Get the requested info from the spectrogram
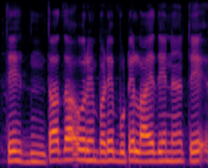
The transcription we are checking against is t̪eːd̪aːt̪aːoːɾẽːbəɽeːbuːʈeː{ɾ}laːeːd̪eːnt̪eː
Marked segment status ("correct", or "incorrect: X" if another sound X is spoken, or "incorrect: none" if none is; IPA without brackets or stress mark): incorrect: none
